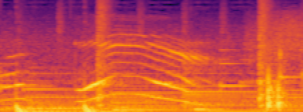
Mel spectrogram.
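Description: A cat meowing once, a long call that rises and then falls in pitch, over background music.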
